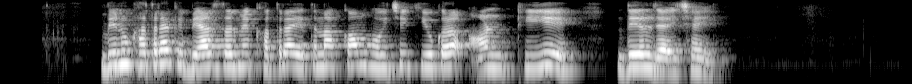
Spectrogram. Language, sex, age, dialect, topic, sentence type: Magahi, female, 36-40, Western, banking, statement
